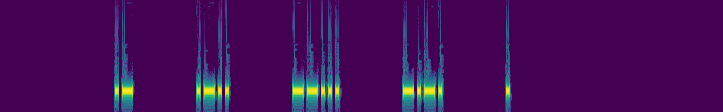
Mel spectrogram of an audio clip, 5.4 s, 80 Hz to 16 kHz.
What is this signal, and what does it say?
Morse code, heard as a keyed tone, about 44 wpm, spaced as for 15 wpm, 700 Hz. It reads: AL7CE
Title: USA Call Signs - 6x Character Spacing - 45wpm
